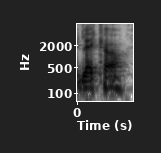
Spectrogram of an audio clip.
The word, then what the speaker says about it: Lecker: But Lecker means, so the CK is just a C, Lecker. In the Dutch language, I think it's 2 Ks, by the way, if you do this, but and in English it would just be a C.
